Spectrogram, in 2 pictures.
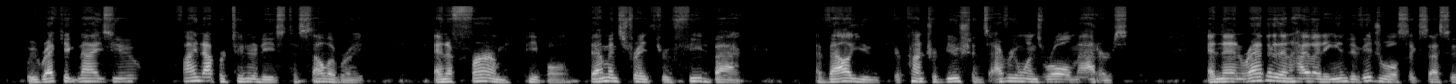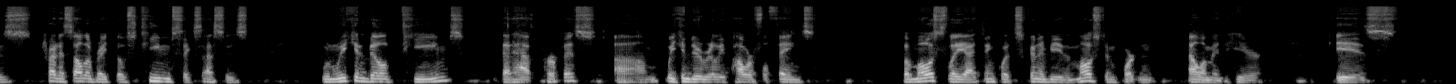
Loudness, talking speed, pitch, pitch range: -23 LUFS, 125 wpm, 135 Hz, 115-150 Hz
